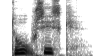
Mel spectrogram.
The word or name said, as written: drusisk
